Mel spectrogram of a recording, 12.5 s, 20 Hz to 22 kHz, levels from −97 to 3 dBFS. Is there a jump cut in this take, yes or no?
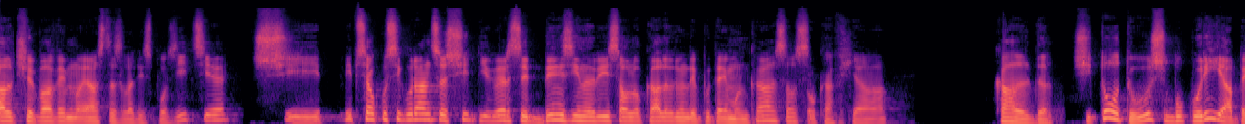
yes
